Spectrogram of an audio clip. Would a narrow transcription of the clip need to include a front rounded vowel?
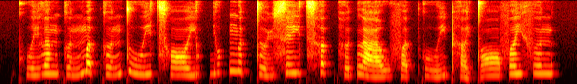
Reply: no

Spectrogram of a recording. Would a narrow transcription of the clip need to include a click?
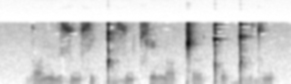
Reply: yes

